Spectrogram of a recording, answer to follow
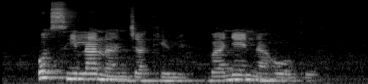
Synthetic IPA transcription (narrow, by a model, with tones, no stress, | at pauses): o˦si˦la˦na˨n̩˨d͡ʒa˨ke˨ɾe˨ba˨ɲe˦na˨ɣɔ˨ɡʊ˨˦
